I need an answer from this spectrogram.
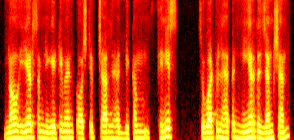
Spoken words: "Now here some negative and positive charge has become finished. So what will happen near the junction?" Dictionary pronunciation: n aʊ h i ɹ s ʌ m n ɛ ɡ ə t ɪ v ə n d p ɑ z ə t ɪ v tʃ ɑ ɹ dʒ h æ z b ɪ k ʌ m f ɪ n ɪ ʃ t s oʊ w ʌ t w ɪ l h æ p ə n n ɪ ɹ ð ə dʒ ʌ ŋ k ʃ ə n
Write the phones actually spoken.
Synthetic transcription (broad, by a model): n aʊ h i ɹ s ʌ m n ɛ ɡ ə t ɪ v ə n d p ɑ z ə t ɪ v tʃ ɑ ɹ dʒ h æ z b ɪ k ʌ m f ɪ n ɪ s t s oʊ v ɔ t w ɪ l h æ p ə n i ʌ ɹ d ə dʒ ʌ ŋ k ʃ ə n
